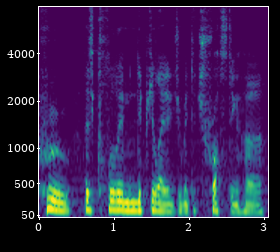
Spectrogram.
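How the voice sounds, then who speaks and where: A man's voice: on the low side, fairly even intonation, moderate pace, warm tone, a little hiss or hum, natural voice. A man voicing a stern, suspicious old soldier pony in armour, clipped and accusing, in an audiobook story. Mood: suspicious, indignant.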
